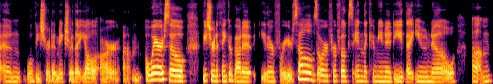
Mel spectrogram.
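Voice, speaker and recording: A woman's voice: on the low side, creaky. A woman, sounding sick, giving an earnest working group update at an online meeting with many fillers. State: sick, under the weather.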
